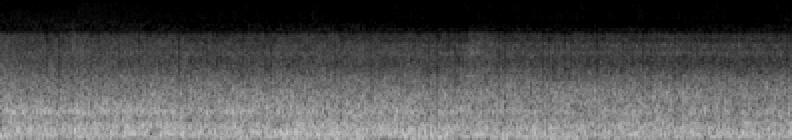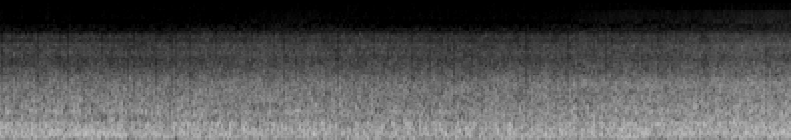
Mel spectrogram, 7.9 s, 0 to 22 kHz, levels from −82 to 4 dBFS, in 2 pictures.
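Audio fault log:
throughout Opus compression: likely a starved Opus encoder in hybrid mode, fitting about 16 kbps, leaves the audio plainly grainy, rough and hoarse, though content still reaches 20.1 kHz.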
